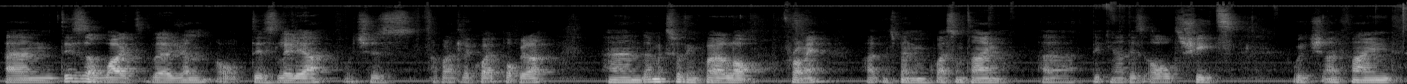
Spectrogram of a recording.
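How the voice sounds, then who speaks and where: This Italian orchid grower has a gravelly, lowish voice with little change in pitch, and he keeps a measured pace. Chatting casually through an unboxing, he hesitates a lot, using many fillers and restarting often. He comes from Italy, and the recording has an echoey room with faint ambient noise.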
